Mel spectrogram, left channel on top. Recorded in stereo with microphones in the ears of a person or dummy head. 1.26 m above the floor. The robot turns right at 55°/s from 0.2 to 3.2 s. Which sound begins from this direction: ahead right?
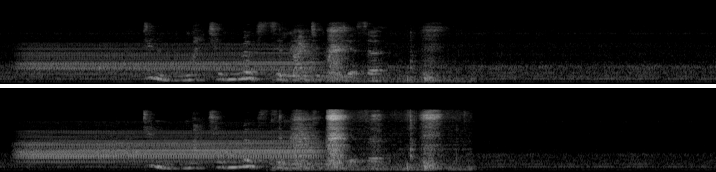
A woman speaking, at 1.4 s.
